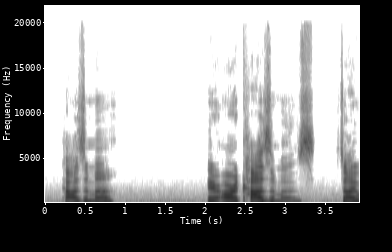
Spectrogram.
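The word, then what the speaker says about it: Kazama: kittyu's last name like kitties family name is cosuma but it's spelled k-a-z-a-m-a but if I read that like if I read that spelling out it would sound like Cosimo like in uh English or like English way I guess it was a little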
